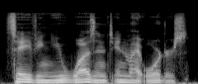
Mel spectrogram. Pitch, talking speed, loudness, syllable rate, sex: 95 Hz, 180 wpm, -16 LUFS, 4.4 syllables/s, male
